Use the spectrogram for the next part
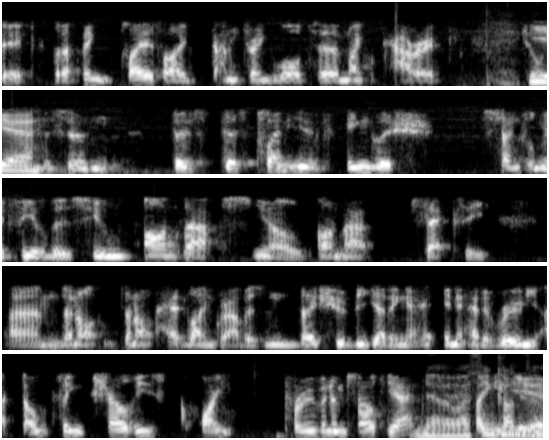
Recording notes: on the phone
